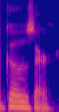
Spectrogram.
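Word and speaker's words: Gose: although I'll tell you this is how I always pronounce it it's a goeser spell GOC I call it a Gozer um I've heard some people call it go uh what it is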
